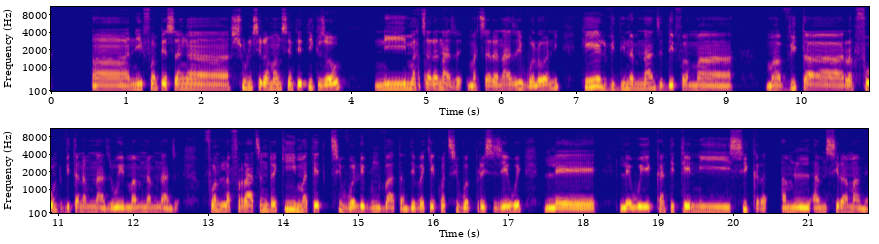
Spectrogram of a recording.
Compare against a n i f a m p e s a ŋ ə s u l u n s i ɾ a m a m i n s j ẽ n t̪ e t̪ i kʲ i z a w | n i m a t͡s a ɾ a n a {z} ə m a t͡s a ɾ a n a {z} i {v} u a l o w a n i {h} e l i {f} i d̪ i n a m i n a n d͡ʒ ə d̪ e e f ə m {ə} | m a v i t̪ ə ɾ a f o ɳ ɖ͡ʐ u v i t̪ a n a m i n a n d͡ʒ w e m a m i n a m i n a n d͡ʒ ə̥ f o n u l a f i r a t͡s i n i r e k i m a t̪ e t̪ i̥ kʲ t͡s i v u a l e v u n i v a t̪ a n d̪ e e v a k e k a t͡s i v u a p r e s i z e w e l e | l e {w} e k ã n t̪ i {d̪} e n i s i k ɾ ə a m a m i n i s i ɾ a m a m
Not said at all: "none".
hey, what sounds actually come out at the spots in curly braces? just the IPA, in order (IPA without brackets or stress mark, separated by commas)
z, z, v, h, v, a, w, t̪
